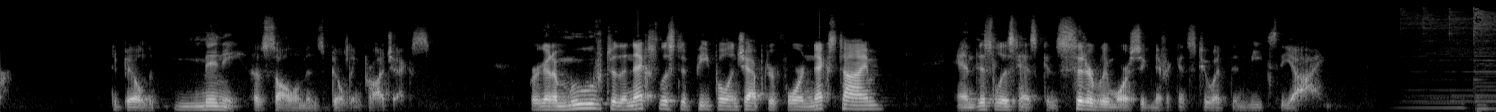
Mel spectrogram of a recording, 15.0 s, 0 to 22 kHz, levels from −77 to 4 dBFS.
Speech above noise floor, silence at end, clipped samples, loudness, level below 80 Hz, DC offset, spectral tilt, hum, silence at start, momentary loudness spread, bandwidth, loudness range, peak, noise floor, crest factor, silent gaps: 49 dB; 0 s; under 0.1%; -23 LUFS; -66 dBFS; under 0.1%; -4 dB/octave; none; 0 s; 18 LU; 16 kHz; 8 LU; 0 dBFS; -72 dBFS; 24 dB; none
